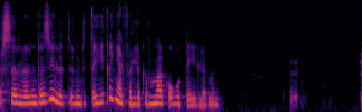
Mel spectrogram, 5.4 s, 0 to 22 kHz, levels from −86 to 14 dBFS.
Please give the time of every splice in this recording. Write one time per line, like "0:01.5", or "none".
0:04.3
